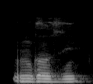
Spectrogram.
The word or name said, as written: Ngozi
